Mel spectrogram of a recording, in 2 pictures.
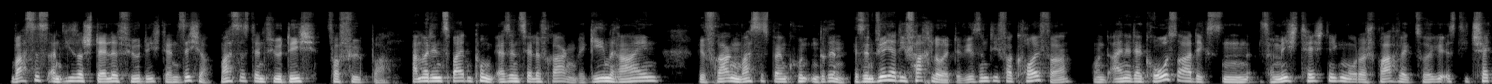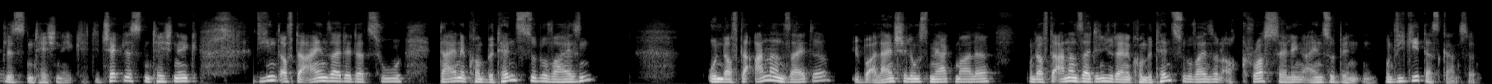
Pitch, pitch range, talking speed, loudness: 135 Hz, 120-150 Hz, 185 wpm, -18 LUFS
